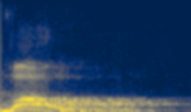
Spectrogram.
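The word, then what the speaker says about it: و: இரு உதடுகளும் இணைந்து வட்டமாகி உச்சரிக்கும் போது வெளியாகும் எழுத்து தான் வாவ். நான் உச்சரிக்கும் பொழுது எங்களுடைய 2 உதடுகளும் இணைந்து வட்டமாகி உச்சரிக்க வேண்டும், வாவ்.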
